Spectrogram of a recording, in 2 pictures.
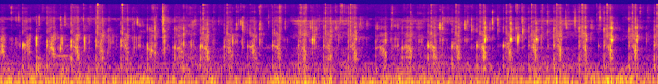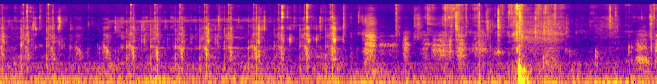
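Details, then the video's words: Dog chewing raw cow tongue in a small room: steady rapid wet chomping in a dense irregular stream, with one sharp loud knock near the end. "dog eat raw Cow tongue"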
